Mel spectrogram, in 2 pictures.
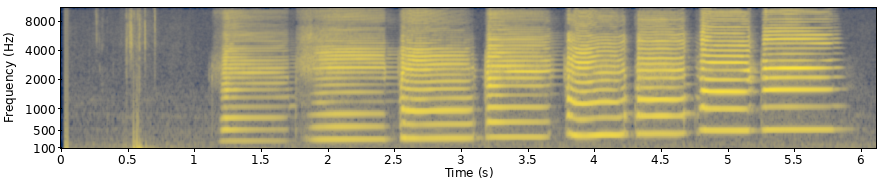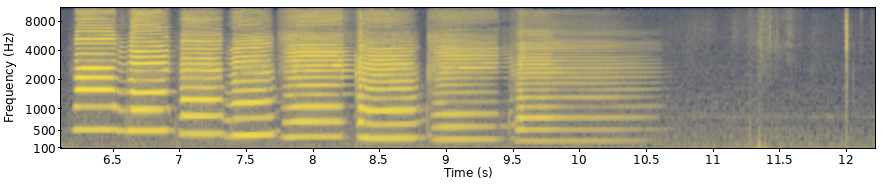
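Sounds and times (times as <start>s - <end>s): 
harmonica: 1.1s - 10.7s.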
